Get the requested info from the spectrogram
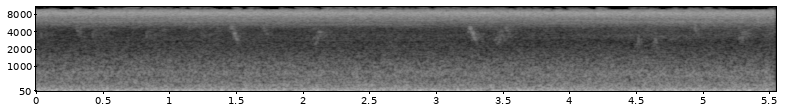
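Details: Cicadas at Gwangalli Beach, South Korea, with dragonflies about: a continuous shrill, high-pitched hiss holding steady throughout, over a low rumbling background of wind or surf.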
